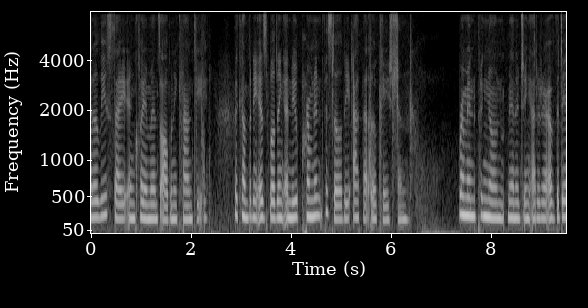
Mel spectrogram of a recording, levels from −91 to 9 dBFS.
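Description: Right at the start, at 0.41 to 0.47 s and again at 0.95 to 0.98 s, you get short holes where the sound gives way to a flat, steady hiss for 60 ms and then 30 ms. That's sound dropped by the voice detector. The sender most likely judged those bits to be background, stopped transmitting, and the far end slotted in comfort noise. It's brief.

From 1.79 to 3.02 s it gets rougher. This is sound chopped by the voice detector: the detector keeps flipping between sending and muting, so about 0.69 s of that stretch turns into synthetic noise. The result is choppy, most likely because quiet edges of the sound kept falling under the detector's threshold.

The same dropping happens twice more, at 4.22 to 4.31 s, with about 90 ms replaced, and at 4.82 to 4.85 s, with 30 ms replaced. Each is a short gap filled with flat noise before the sound snaps back.

Then from 5.57 to 7.37 s there's another long chopped stretch, with 1.2 s of it swapped for comfort noise. 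It sounds gappy and stuttering. All of this sits on a G.722 call path with nothing above 8 kHz, so the top end is dull throughout.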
